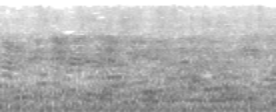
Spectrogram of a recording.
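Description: Several people talking over one another in a crowd, an indistinct babble of voices with no single clear speaker.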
